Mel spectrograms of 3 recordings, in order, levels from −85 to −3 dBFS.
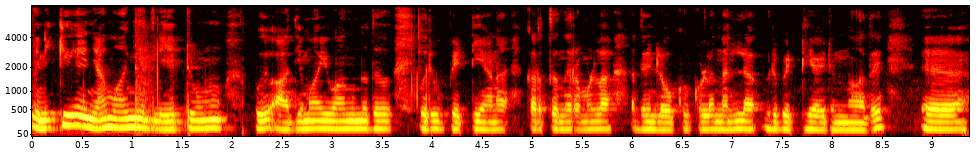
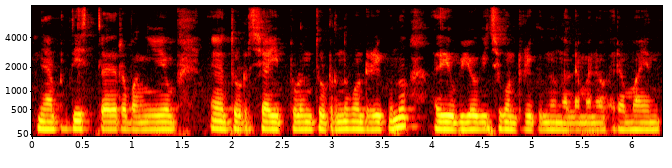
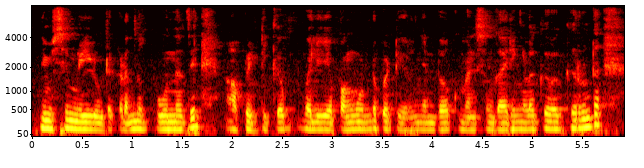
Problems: none marked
